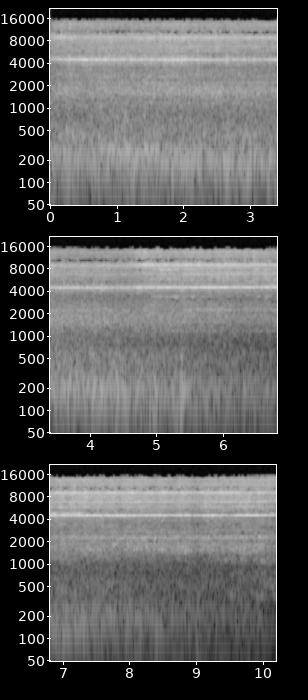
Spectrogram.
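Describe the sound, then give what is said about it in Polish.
A train pulls in at a station platform on a Chełm to Dęblin service. A loud, continuous rumble of rolling wheels carries sustained high-pitched squealing from the wheels, fading slightly toward the end. “Ze stacji Chełm do stacji Dęblin wyjedzie na tor drugi przy peronie pierwszym.”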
